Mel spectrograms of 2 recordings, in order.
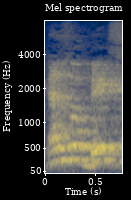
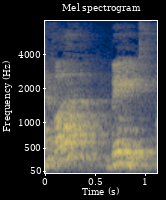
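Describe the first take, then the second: First: अल्फाबेट्स with an added s sound at the end; wrong plural form. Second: अल्फाबेट slowly, ending on t with no s; correct singular form. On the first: Teacher warning pupils off the plural, अल्फाबेट्स with final s. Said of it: "अल्फाबेट्स मत बोलना". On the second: Teacher correcting the plural, अल्फाबेट slowly without final s. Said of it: "तो अल्फाबेट्स नहीं है ये". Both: Shown as a demonstration.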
